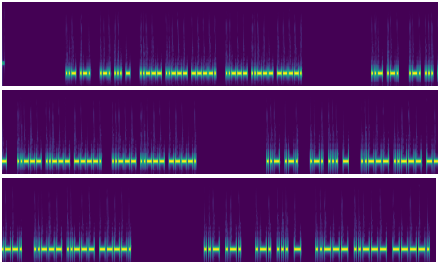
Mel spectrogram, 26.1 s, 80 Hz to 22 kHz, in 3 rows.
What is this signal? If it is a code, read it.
Morse code, heard as a keyed tone, about 34 wpm, 700 Hz. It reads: UR RST 229 229 UR RST 229 229 UR RST 229 229 UR RST 229
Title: Speed-Racing Common QSO Phrases - 28wpm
